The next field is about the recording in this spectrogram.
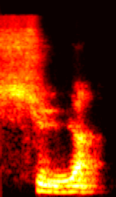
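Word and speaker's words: tjue: Yeah, okay, so it's 7, okay, that's a sh, sh, sh, like in fish in English, and 20. So that is a sound that does not exist in English.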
